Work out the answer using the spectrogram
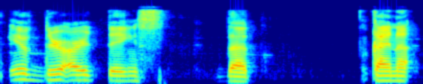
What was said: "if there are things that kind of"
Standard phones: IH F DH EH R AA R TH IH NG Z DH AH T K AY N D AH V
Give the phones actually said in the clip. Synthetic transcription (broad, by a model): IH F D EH R AA R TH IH NG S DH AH T K AY N AH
